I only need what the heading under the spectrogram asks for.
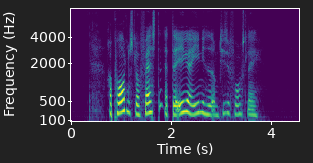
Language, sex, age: Danish, female, 30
